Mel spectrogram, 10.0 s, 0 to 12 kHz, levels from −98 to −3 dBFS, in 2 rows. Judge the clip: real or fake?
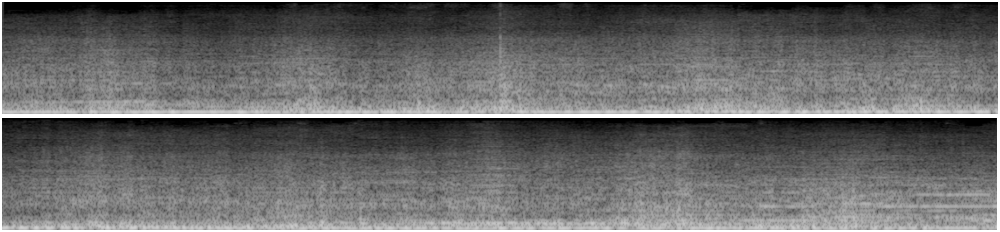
fake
